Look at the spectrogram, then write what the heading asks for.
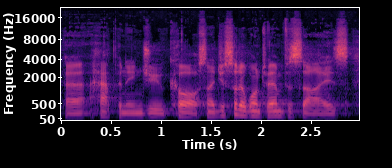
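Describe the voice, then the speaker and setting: A man giving a presentation at a public meeting in a hall, measured and hesitant with frequent ums and uhs. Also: on the low side. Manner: measured, hesitant with many fillers.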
